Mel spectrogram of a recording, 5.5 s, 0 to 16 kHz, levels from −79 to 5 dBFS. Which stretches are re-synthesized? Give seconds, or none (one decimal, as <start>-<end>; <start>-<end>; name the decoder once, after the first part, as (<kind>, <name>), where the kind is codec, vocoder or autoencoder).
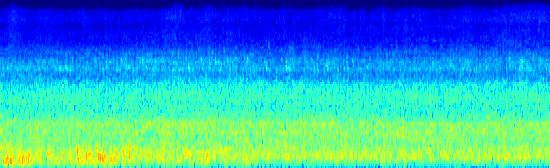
0.0-0.6 (autoencoder, DAC-VAE)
